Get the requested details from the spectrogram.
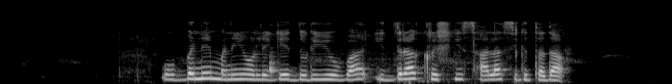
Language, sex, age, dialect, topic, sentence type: Kannada, female, 25-30, Dharwad Kannada, banking, question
